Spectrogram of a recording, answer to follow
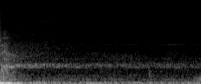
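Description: A train horn sounding outside, one steady held note.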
